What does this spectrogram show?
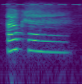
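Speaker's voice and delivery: high, bright sign-off; cheery goodbye. Real, not acted. Vlogger signing off to viewers, high and cheery. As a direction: chirp a quick high farewell.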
